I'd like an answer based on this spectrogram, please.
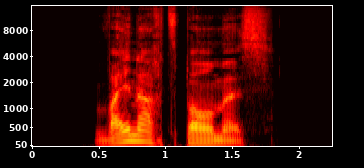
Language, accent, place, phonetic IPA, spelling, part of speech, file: German, Germany, Berlin, [ˈvaɪ̯naxt͡sˌbaʊ̯məs], Weihnachtsbaumes, noun, De-Weihnachtsbaumes.ogg
- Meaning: genitive singular of Weihnachtsbaum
